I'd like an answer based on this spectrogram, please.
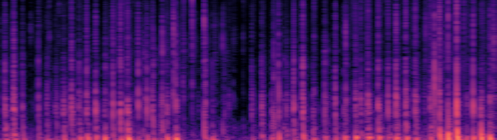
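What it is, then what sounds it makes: Vinyl-covered foam bench pad. Both hands tap rapidly with the fingertips on a black, vinyl-over-foam workout bench pad with a red stripe. About forty short, dull thuds sound in an uneven flurry, deep and muffled with almost no ring. A brief pause comes midway before the tapping speeds back up.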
